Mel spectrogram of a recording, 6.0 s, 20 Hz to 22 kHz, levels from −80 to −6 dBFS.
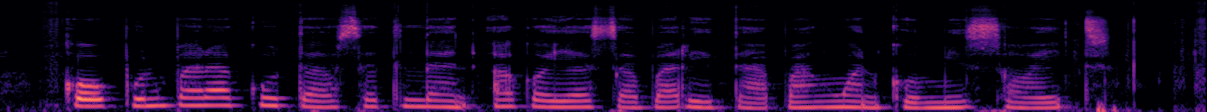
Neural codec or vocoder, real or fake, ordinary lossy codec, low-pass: none; real; none; none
